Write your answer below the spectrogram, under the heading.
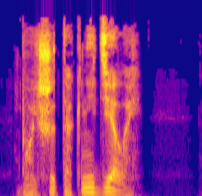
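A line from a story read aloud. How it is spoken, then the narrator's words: Loud angry hiss through teeth. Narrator (Russian): Свитари может настолько громко и злобно шипеть сквозь зубы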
